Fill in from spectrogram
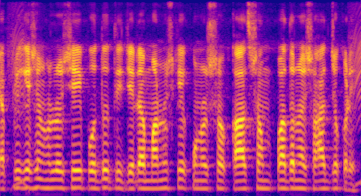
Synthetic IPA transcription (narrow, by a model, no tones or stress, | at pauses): ɛplikeʃ̬onɦoloʃejpod̪ʱːot̪id͡ʑeʈamanuʃkekonoʃɔkad͡ʑʃɔmpad̪onaeʃaɦad͡ʑːokoɾe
